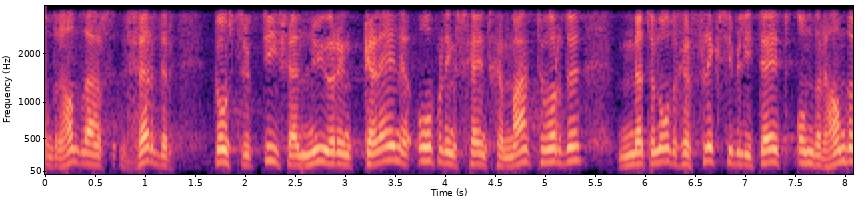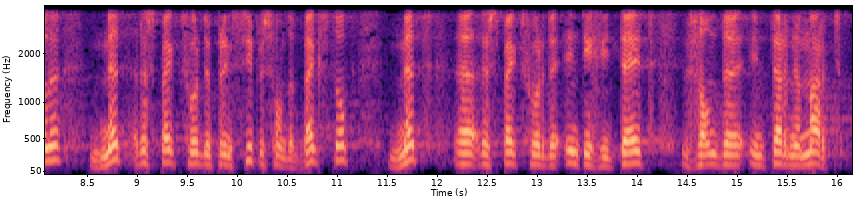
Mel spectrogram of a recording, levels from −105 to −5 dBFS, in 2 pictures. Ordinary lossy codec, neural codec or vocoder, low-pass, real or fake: none; none; 3.6 kHz; real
